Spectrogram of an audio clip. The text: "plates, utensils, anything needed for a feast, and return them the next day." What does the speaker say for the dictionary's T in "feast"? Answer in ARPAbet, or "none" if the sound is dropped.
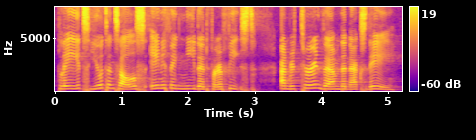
T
